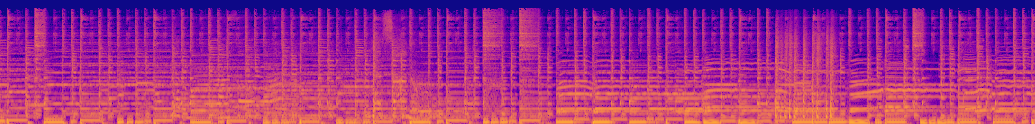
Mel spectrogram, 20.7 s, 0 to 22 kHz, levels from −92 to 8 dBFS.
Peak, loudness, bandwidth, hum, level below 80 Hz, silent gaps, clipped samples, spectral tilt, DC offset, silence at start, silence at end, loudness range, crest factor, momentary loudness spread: 0 dBFS; -17 LUFS; 17 kHz; none; -22 dBFS; none; under 0.1%; -4.5 dB/octave; under 0.1%; 0 s; 0 s; 3 LU; 16 dB; 5 LU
